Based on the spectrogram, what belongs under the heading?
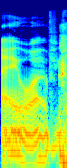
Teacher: what's that called when it crackles a little bit? It's called vocal fry, right?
